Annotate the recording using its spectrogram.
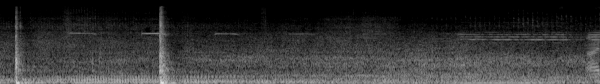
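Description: Two sharp knocks about a second and a half apart, the second louder, over a steady low vehicle rumble.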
